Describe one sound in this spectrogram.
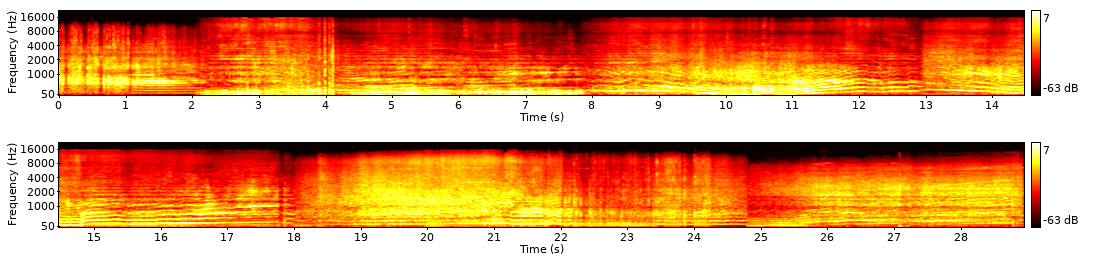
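Rally car engines roar and rev hard as cars speed past, one after another.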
